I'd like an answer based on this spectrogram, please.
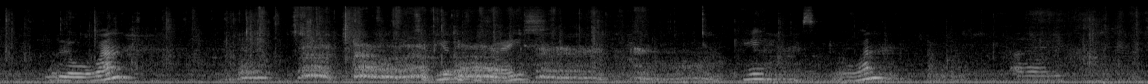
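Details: Young puppies from Ruby's growing litter give thin, rising whines in short bursts, some wavering and overlapping, scattered between quiet gaps while a woman talks softly to them close by.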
